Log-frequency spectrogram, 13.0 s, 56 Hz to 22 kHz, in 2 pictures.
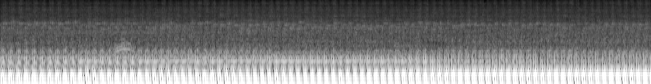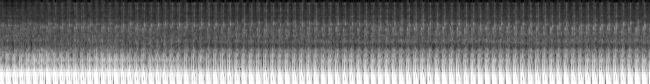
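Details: Kawasaki KLE 650 A7 twin, 30,000 miles, auction bike, in neutral: strong even low thrum at steady idle, no stumbling or clatter; running cleanly, exhaust very loud lacking its baffle.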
